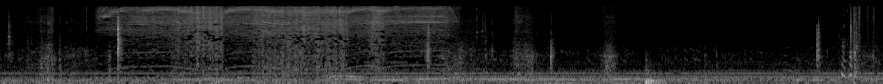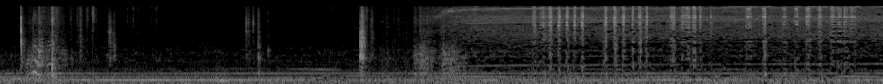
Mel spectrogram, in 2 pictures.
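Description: A small rotary tool whirs with a high, steady whine.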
